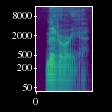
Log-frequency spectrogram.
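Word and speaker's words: Midoriya: of the futuristic Dimension pronounced with an upwards inflection on the first syllable midoria isuku midoria of a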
